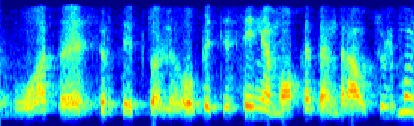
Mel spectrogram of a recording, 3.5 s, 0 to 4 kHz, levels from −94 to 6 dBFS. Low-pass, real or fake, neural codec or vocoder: 3.6 kHz; fake; vocoder, 44.1 kHz, 128 mel bands, Pupu-Vocoder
